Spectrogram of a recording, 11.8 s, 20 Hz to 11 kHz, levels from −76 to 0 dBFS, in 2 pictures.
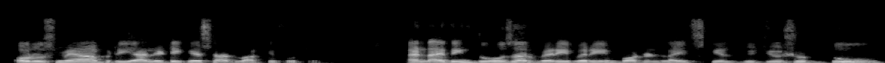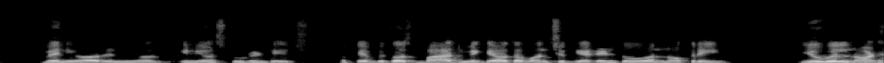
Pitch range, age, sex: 120-155 Hz, 30-49, male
